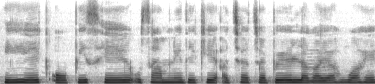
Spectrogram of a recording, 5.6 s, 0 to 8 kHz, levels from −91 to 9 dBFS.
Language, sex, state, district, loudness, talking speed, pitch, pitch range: Hindi, female, Punjab, Pathankot, -14 LUFS, 140 wpm, 215 Hz, 210-215 Hz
